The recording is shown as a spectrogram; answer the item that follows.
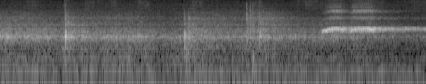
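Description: A few sharp clacks of hockey sticks and puck on the ice, then a referee's whistle blown in one short, loud, steady blast near the end, stopping play, with a faint echo of the rink after it.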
